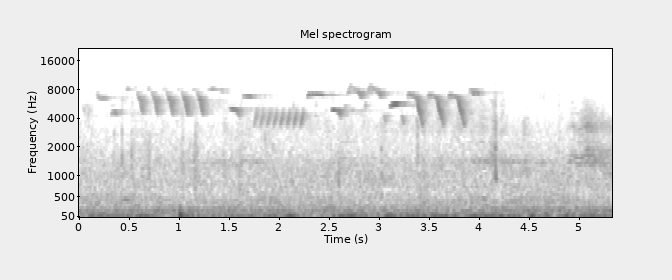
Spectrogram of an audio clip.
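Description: A songbird singing: several runs of quick, high, falling notes and a short rapid trill, over a steady low background rumble.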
